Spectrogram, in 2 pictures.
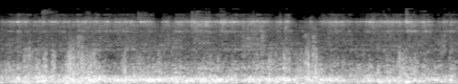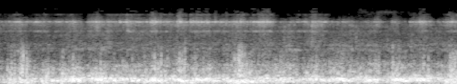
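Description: Running noise of a moving passenger train heard from beside the coach: a steady rumble of steel wheels on the rails with occasional sharp clacks and a thin steady high whine over it.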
